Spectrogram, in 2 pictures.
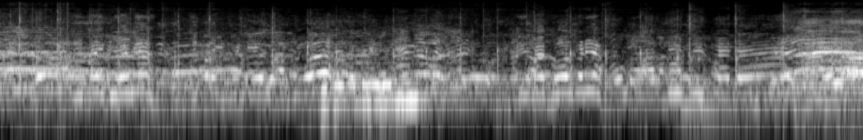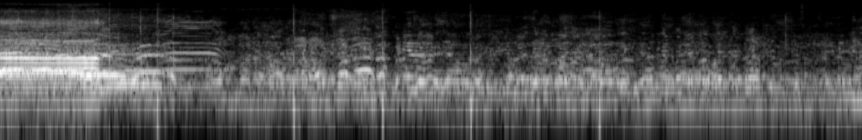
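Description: A crowd of young men shouts and chatters outdoors.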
